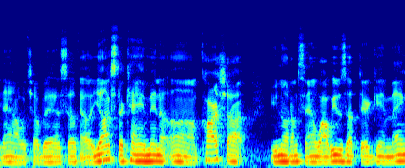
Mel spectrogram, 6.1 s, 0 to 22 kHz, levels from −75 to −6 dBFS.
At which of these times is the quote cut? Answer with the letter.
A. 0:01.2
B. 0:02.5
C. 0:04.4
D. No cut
A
